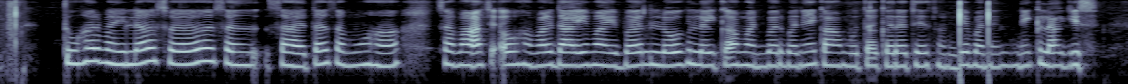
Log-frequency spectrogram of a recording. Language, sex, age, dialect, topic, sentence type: Chhattisgarhi, female, 18-24, Western/Budati/Khatahi, banking, statement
